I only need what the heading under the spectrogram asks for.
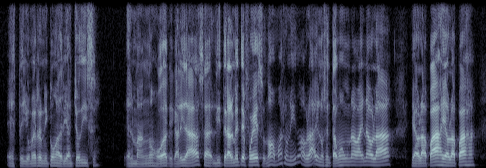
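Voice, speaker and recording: Over a quiet background, a man races along at a very fast pace with ordinary pitch variation. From Colombia, Valledupar; Colombia. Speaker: comedy content creator. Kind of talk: casual interview chat. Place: studio. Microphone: studio mic.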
